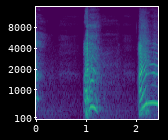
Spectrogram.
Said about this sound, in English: It's not as bad because like your previous coughs were like, oh my God. Big ones. These are literally just the fucking toddler.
